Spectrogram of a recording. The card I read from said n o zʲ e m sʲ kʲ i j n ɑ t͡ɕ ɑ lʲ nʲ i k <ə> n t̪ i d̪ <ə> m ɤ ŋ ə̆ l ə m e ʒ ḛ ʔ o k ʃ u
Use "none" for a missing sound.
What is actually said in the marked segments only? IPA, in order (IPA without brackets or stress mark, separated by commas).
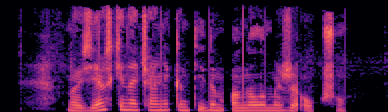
ə, ə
